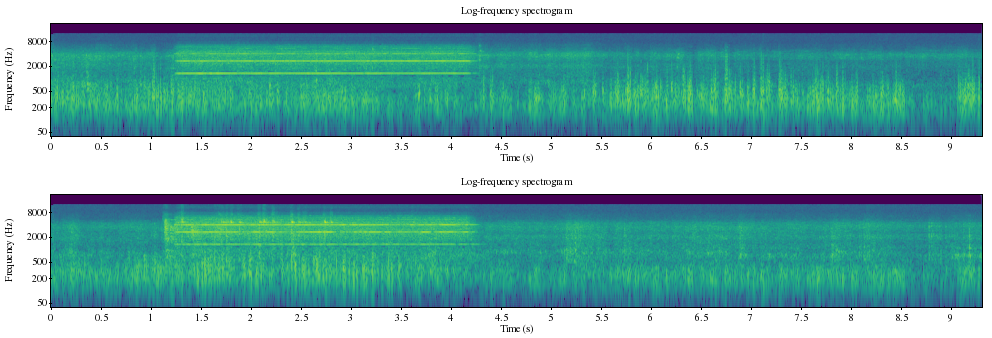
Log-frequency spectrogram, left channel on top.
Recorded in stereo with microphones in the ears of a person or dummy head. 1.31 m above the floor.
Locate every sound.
1.2 s a drill: 55° right (ahead or behind), 9 m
